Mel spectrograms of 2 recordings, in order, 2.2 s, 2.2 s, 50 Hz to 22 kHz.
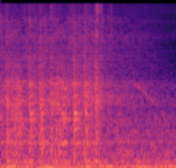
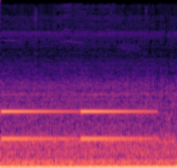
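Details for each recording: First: Ford Ranger with a misfire, cranked with the coils unplugged: the starter spins the engine at an even, steady pace with no catches; cranking sounds healthy, though a compression test later shows cylinder 4 at half compression. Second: Ford Ranger idling heavy and uneven with a lumpy, skipping low thump: a misfire, with compression test showing cylinder 4 at only half the normal compression.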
